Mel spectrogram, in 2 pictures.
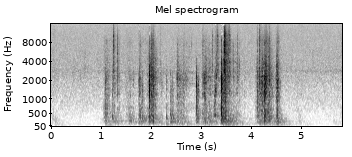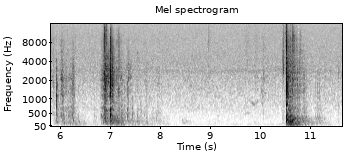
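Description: Handling noises at the water's edge in a few irregular bursts, then one sharp, loud thunk near the end.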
